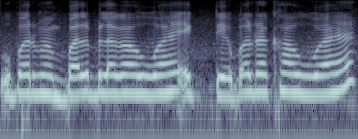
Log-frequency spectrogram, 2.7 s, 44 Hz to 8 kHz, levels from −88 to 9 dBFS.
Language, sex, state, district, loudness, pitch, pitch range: Hindi, female, Jharkhand, Garhwa, -13 LUFS, 240 Hz, 235-245 Hz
